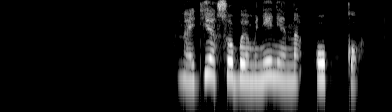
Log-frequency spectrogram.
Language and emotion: Russian, neutral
